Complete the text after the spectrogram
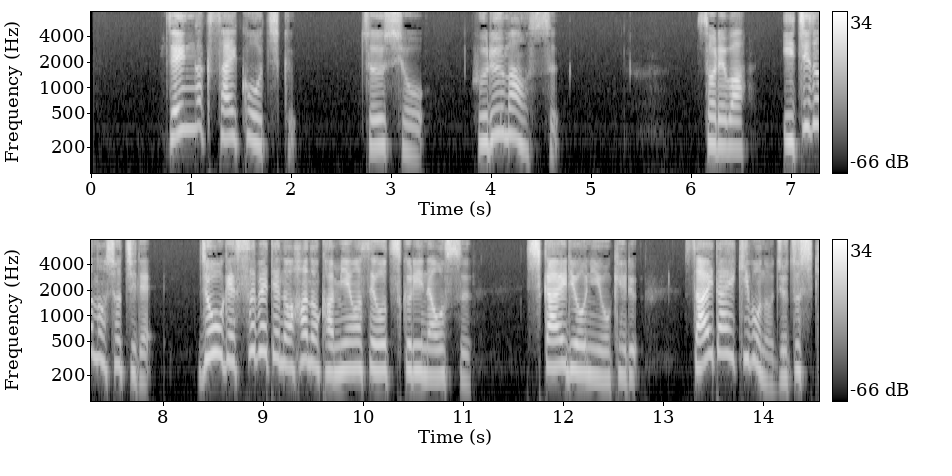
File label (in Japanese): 医療ナレーション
